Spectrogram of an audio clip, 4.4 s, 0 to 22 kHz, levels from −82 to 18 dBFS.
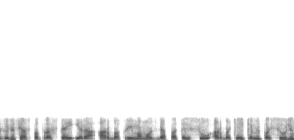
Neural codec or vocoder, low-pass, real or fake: autoencoder, 48 kHz, 32 numbers a frame, DAC-VAE, trained on Japanese speech; 3.6 kHz; fake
